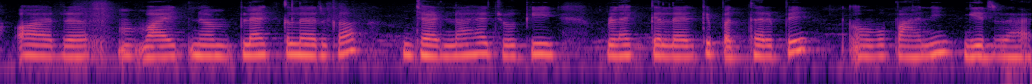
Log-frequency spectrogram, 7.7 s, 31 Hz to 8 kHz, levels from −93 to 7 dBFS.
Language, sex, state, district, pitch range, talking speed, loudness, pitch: Hindi, female, Bihar, Sitamarhi, 195-215 Hz, 160 wpm, -30 LUFS, 200 Hz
